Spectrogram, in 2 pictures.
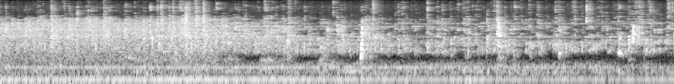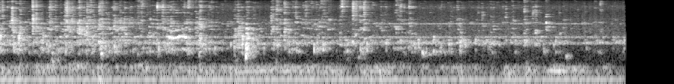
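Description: Faint room tone: a steady low hum and a soft hiss that fades over the first few seconds, with scattered light clicks and taps. It cuts off suddenly near the end.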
